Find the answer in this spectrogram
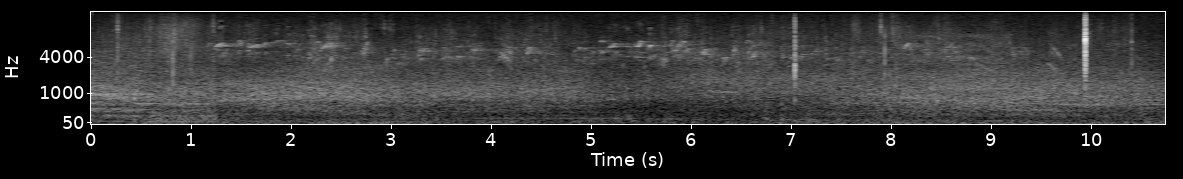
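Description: Steady outdoor rumble and hiss with no clear single source, broken by two short sharp clicks, one about seven seconds in and one at the end.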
